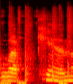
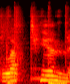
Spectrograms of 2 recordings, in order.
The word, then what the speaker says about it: leptin: address is leptin levels no not lepin leptin it is spelled with a p it is a hormone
